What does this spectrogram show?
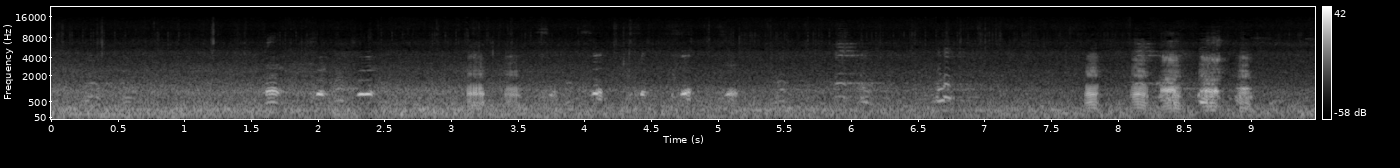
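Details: Embden geese being petted and fed at Longton Park, Stoke on Trent, on 18 July 2022; short nasal honks come irregularly, some in quick bursts near the end, over steady background rumble.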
